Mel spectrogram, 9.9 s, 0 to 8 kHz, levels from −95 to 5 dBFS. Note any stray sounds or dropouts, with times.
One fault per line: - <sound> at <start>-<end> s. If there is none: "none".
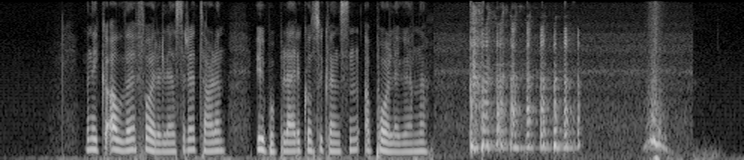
- laugh at 6.3-7.8 s
- whoosh at 8.6-9.1 s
